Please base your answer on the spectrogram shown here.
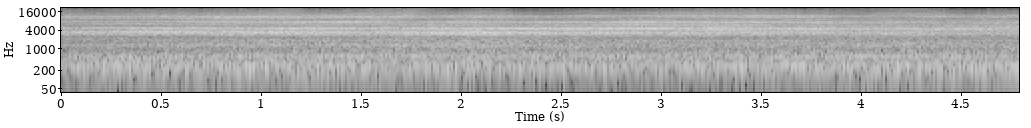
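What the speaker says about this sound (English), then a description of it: "The airport's right over there, so you can see lots of planes." An airplane flies over Boston Harbor near the airport, its steady engine roar holding loud and unbroken the whole time, with no talk over it.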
